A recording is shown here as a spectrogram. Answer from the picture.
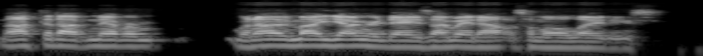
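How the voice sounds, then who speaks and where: In a strong Southern US accent, the speaker talks very fast in a flat monotone. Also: man. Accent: heavy Southern US. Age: 50s. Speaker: streamer. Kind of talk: casual chat. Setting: live stream.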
